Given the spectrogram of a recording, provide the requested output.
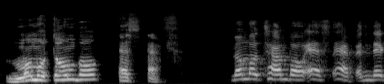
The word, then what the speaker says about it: Momotombo: Now, Leo Rosales and his new band, I'll let him pronounce it. It's Momotombo SF.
